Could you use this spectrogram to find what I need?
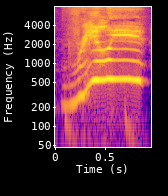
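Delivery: very high, loud squeal of a question; high, loud delighted squeal; thrilled disbelief. Retold or imitated. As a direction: shriek it in delighted surprise. Thrilled disbelief at good news.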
